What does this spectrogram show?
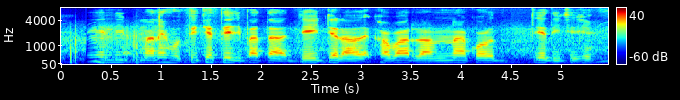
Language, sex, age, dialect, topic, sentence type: Bengali, male, 18-24, Western, agriculture, statement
